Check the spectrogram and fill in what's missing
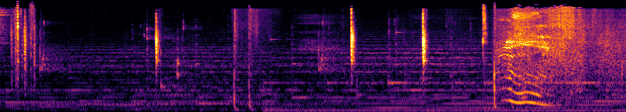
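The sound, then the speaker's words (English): A walking cane taps on a hard cave floor, about six sharp, irregularly spaced knocks over a steady low drone, with a brief vocal groan near the end. “Maybe if I use my cane?”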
